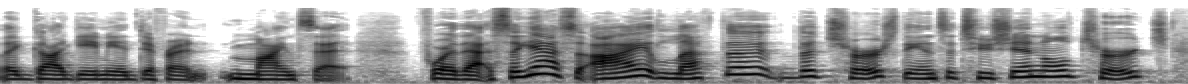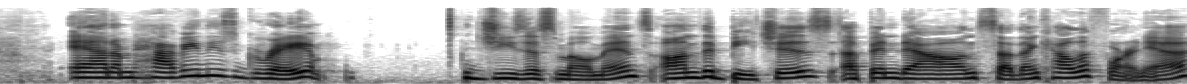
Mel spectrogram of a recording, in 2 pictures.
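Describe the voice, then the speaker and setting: Against a very clean recording with a silent background, a woman speaks at a moderate pace with lively intonation and an unremarkable speaking voice. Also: medium pitch for a woman. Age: 40s. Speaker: nonprofit founder and producer. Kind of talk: casual interview.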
